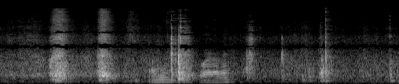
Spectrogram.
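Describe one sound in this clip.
A chisel is set down on a board with a knock.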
